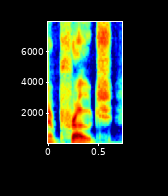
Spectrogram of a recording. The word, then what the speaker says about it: approach: That is practice the pronunciation of the verb approach. Two syllables with the stress on the second syllable.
